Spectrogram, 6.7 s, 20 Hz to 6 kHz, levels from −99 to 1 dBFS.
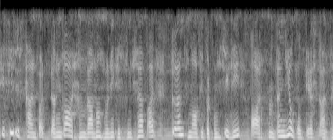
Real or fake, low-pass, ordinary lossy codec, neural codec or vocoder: fake; 5.4 kHz; none; autoencoder, 22.05 kHz, a latent of 192 numbers a frame, VITS, trained on one speaker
